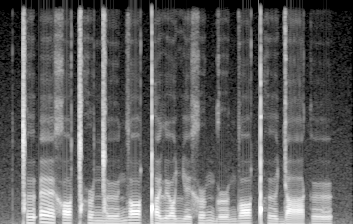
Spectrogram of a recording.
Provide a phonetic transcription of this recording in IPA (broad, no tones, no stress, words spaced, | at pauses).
ǀɘʔɛː xɒːǀʰə˞ŋ͡ǀøːnzɒː ǃalʲɒːʎexə˞ ŋɡə˞ndɒː ǃʰɘːɟaːkøː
